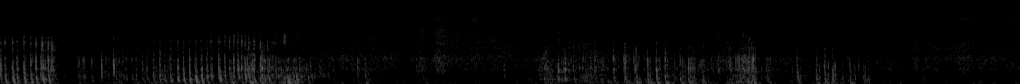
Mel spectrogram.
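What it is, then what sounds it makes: Leather bag rubbed and gripped. Long nails and fingertips rub and grip the flat face of a hollow black leather bag. Dense scratchy rubbing and squeaky grips crackle across the whole clip, loudest at the start, with a steady bright hiss throughout.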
